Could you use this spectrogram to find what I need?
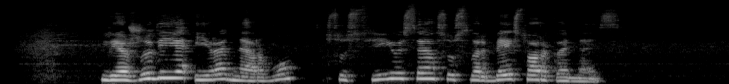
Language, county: Lithuanian, Kaunas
